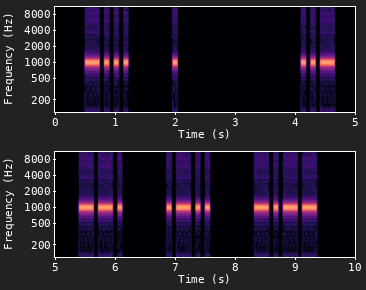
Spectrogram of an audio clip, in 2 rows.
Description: Morse code, heard as a keyed tone, about 15 wpm, spaced as for 8 wpm, 1000 Hz. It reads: BE UGLY
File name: qotdfiles / 8wpm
